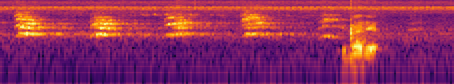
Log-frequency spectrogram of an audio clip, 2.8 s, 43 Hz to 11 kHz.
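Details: Home-raised Border Collie puppy, the third of its litter, born 5 July 2024 and 77 days old, gives four high, thin whining yips about half a second apart, ending in a brief harsher, louder burst.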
